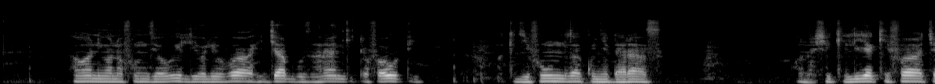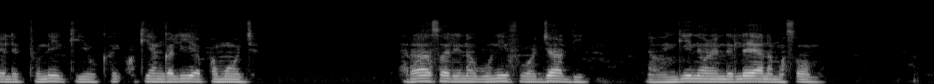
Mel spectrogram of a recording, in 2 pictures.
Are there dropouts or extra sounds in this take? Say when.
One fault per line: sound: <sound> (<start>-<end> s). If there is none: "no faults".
no faults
